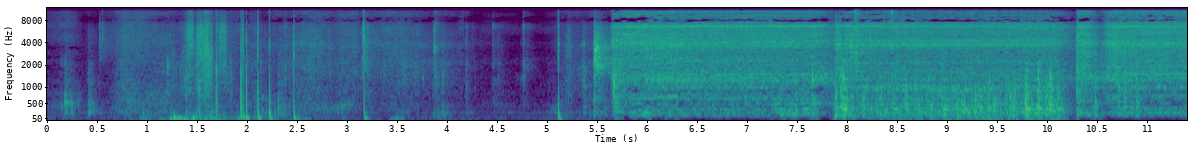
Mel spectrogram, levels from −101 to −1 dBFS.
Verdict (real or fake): real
